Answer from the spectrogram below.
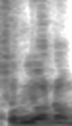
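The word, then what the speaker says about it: Soerjono: mengatakan begitu nah menurut Suryono surjono ya kalau ini huruf lama ejaan lama Suryono jukanto yaitu dibaca Suryono melakukan Suryono Suryono memberikan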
